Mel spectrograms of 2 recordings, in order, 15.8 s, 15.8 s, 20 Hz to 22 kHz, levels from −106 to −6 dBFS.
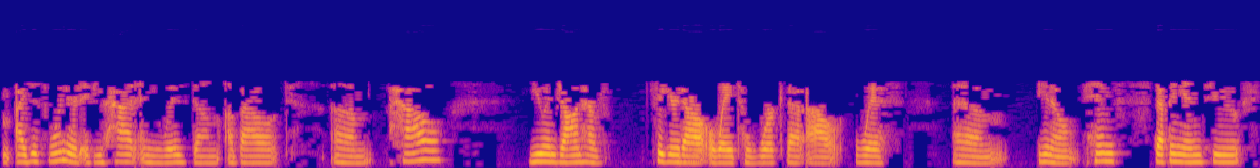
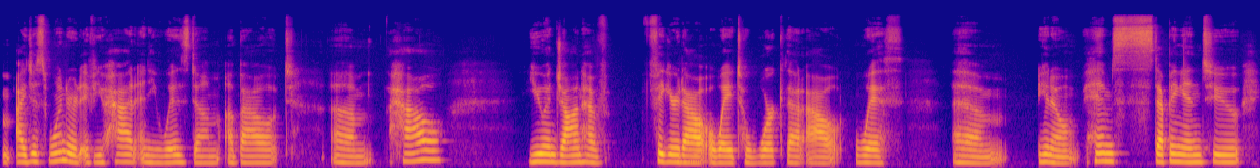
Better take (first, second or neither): second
